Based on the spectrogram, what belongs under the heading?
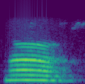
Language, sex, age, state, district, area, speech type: Maithili, female, 30-45, Bihar, Begusarai, urban, conversation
